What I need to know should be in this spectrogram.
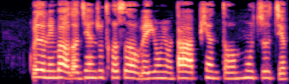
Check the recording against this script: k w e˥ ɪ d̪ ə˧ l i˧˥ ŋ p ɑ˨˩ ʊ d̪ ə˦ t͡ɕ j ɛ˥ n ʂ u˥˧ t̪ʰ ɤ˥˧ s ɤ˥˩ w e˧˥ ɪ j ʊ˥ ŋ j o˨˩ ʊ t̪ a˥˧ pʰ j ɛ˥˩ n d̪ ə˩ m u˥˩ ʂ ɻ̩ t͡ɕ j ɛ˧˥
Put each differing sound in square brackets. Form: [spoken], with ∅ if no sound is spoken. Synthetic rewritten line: k w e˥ ɪ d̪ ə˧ l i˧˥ ŋ p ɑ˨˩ ʊ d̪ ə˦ t͡ɕ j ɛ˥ n [ʈ͡ʂ] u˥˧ t̪ʰ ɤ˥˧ s ɤ˥˩ w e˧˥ ɪ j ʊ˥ ŋ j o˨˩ ʊ t̪ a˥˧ pʰ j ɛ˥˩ n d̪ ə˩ m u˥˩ [ʈ͡ʂ] ɻ̩ t͡ɕ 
